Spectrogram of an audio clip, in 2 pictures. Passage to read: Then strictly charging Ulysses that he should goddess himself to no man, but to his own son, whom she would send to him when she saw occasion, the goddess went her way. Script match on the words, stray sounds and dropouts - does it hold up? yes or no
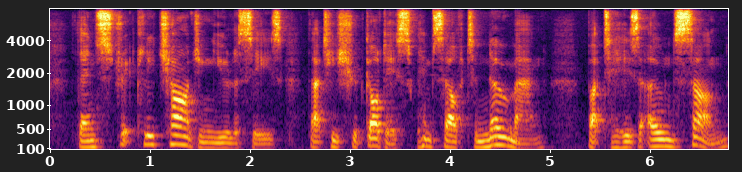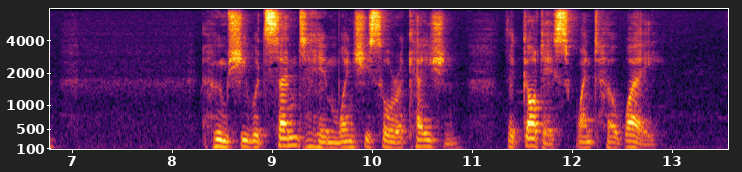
yes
